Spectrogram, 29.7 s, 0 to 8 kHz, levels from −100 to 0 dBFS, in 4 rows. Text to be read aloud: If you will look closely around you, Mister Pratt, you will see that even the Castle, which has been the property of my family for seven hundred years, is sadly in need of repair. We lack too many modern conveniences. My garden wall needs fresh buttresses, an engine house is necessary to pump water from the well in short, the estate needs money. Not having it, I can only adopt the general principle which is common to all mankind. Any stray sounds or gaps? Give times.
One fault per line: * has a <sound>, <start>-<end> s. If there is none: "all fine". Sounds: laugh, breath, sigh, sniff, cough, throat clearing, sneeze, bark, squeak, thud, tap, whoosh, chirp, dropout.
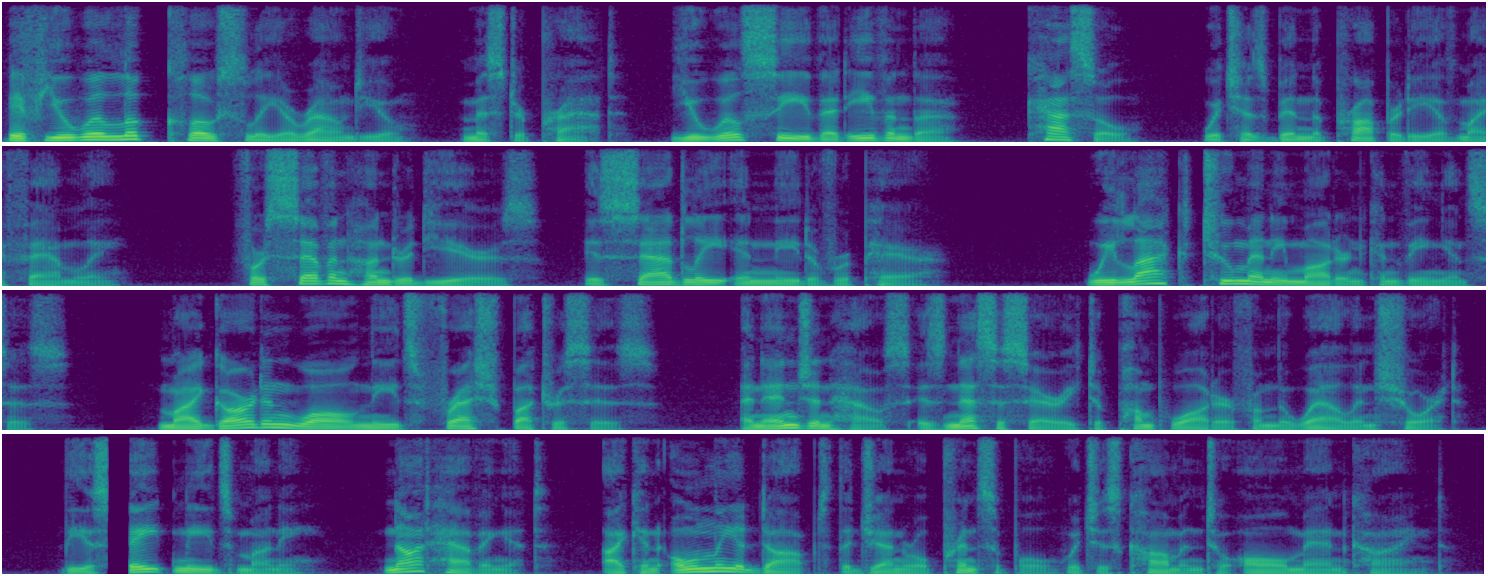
* has a dropout, 22.8-22.9 s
